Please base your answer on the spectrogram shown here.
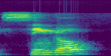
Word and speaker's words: single: Então, apóstrofo sílaba tônica, S e curto, N que trava no céu da boca, né? E, sing, e o som de G, schwa L, G, A, L, go, single, single.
